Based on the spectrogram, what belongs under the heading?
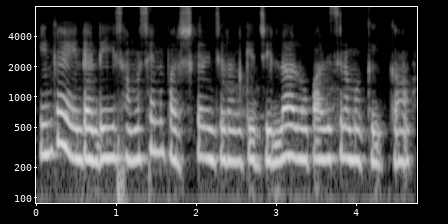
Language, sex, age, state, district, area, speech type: Telugu, female, 18-30, Andhra Pradesh, N T Rama Rao, urban, spontaneous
